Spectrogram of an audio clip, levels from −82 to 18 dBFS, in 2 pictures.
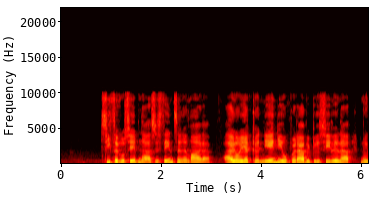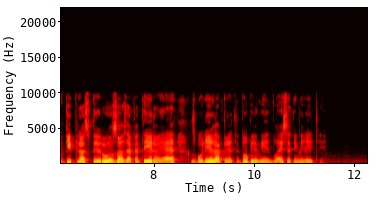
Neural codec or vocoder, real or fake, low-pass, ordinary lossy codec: autoencoder, 22.05 kHz, a latent of 192 numbers a frame, VITS, trained on one speaker; fake; 9.9 kHz; none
